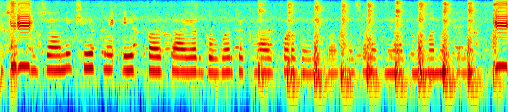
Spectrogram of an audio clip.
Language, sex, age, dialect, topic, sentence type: Bhojpuri, female, 18-24, Northern, agriculture, statement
